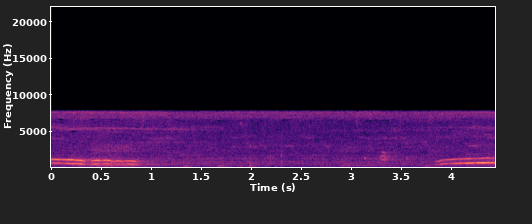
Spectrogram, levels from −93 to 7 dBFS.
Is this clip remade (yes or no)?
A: no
